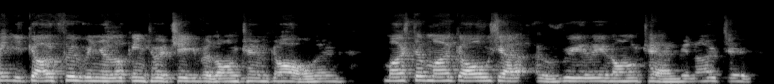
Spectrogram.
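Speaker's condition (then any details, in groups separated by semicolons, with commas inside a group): Cerebral palsy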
